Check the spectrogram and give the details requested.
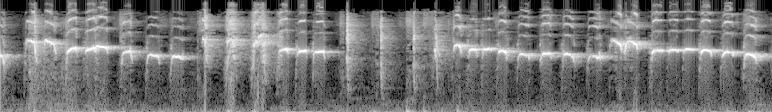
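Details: White-eye song, played as a lure to get silent white-eyes singing with a rich fill-in: clear high whistled notes sliding downward in linked phrases, with sharp dry clicks between them, continuous throughout.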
